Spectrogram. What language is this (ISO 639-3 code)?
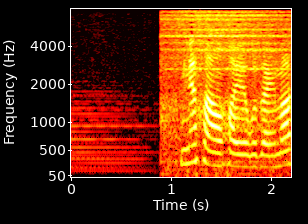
jpn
